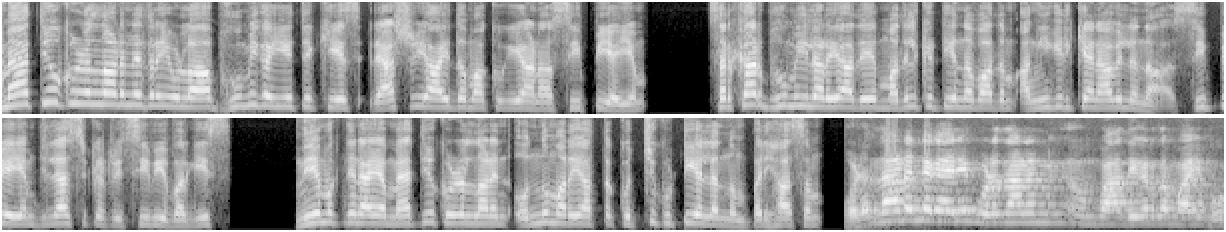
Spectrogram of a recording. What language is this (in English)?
Malayalam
